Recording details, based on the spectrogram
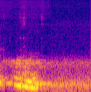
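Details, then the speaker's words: Pediatric critical patient on auscultation: a brief, high, harsh whistling breath sound, stridor, indicating upper airway obstruction. "Eu auscultei aqui esse paciente e eu estou ouvindo um estridor, né? Então, se eu estou escutando um estridor, isso me remete, né, a uma obstrução de via aérea superior, né?"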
